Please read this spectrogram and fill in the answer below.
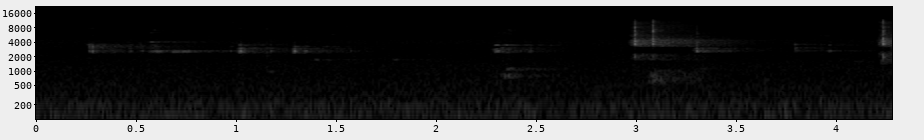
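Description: Near silence with faint computer mouse clicks, a quick double click about three seconds in being the clearest.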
